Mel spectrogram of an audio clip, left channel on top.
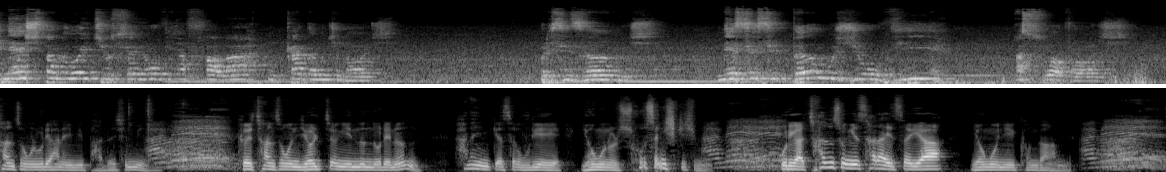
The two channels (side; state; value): both; different; correlation -0.01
